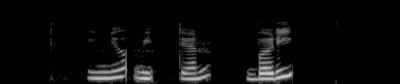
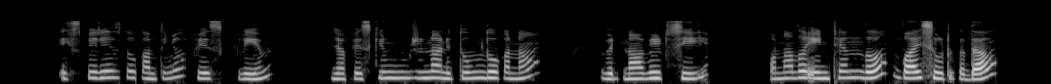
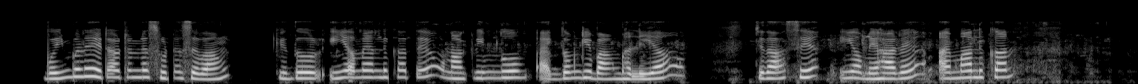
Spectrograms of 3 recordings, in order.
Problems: none marked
